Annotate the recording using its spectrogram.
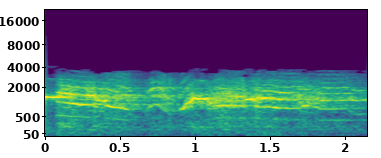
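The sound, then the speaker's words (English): A woman's sustained, high-pitched scream of terror, loud, wavering and dipping briefly before rising again, with no talking. “The darkness at the top of the stairs seemed to move, take shape. And I saw, heard her screaming.”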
